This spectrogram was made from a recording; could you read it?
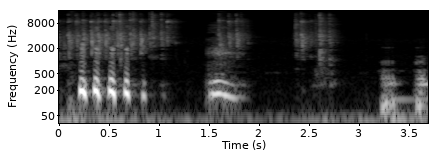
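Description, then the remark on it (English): A voice imitates quick keyboard typing while searching on Google, with a rapid burst of four clicky syllables, then a few scattered clacks, fairly loud. “Clicky, clicky, clack. Keyboard click.”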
